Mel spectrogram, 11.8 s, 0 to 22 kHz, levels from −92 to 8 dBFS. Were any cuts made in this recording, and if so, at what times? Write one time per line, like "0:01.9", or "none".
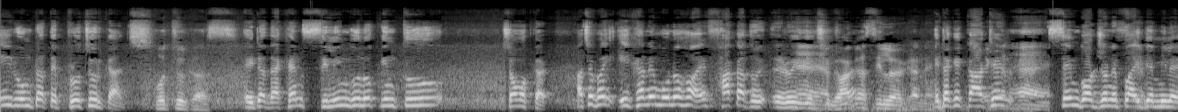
none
